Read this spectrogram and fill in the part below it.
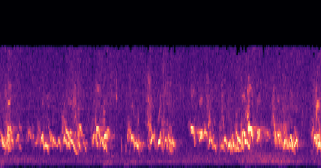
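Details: Chorus of chirping sparrows, many quick high twittering notes overlapping in bursts with barely a pause, against a steady soft background hiss.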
